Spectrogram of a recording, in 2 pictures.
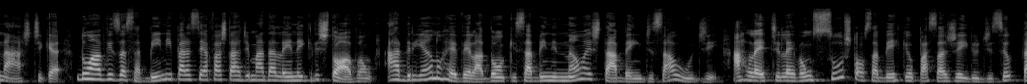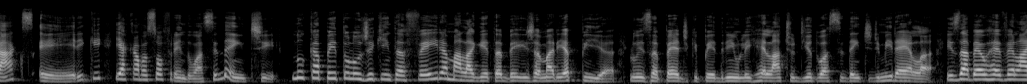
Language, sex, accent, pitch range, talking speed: Portuguese, female, Brazilian, 155-210 Hz, 180 wpm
